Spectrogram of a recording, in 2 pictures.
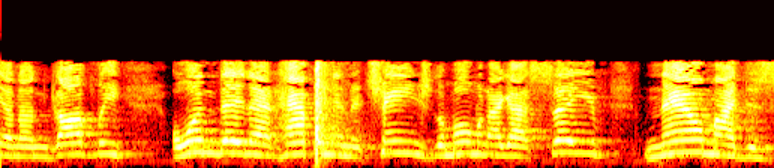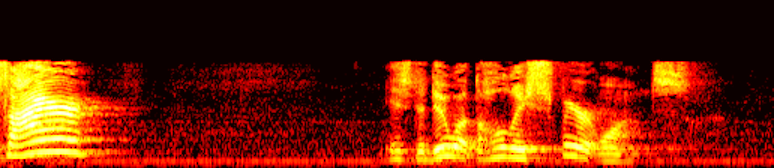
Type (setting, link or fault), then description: setting, large echoing room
